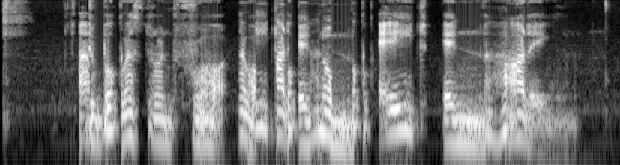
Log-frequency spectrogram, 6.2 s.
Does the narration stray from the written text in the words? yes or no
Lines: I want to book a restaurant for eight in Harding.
yes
